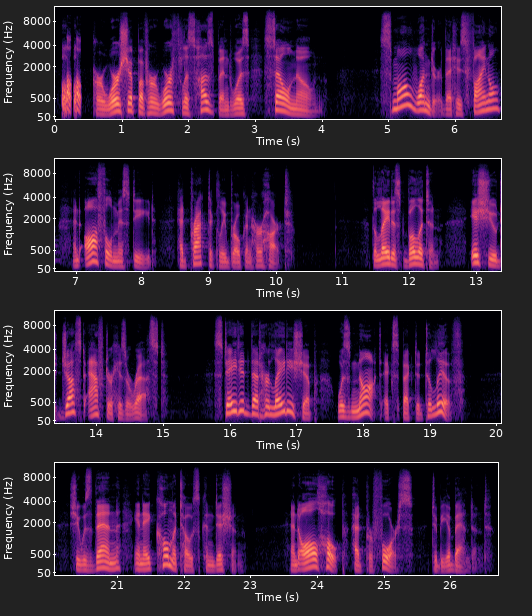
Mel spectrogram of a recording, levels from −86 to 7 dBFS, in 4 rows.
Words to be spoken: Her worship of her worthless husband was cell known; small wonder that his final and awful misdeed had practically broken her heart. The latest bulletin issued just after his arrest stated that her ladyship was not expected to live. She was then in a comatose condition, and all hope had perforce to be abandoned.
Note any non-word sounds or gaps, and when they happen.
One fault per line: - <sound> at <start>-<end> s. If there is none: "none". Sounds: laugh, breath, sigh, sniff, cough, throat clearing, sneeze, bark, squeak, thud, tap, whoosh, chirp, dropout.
- laugh at 0.1-0.4 s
